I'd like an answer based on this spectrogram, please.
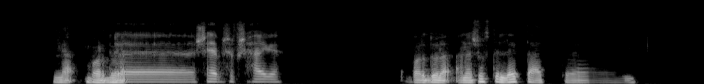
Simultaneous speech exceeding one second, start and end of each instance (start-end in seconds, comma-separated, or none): none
